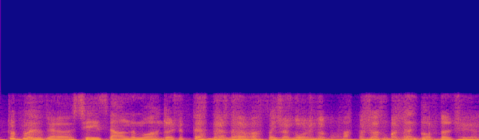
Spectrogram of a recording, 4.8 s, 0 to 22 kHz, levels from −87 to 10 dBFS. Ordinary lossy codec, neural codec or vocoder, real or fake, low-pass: none; codec, 16 kHz, 0.5 kbps, FunCodec, trained on Chinese and English, 25 frames a second; fake; 7.2 kHz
